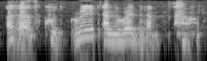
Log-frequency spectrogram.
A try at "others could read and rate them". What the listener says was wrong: Okay, and that's going to be rate. Instead of raid them, rate them.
